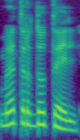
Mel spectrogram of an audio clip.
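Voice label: "метрдотель", Komi, female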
